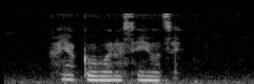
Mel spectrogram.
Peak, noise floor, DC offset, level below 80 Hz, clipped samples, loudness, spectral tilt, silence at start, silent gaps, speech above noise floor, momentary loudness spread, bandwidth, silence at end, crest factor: -10 dBFS; -48 dBFS; under 0.1%; -48 dBFS; under 0.1%; -23 LUFS; -5.5 dB/octave; 0.35 s; none; 26 dB; 15 LU; 11.5 kHz; 0.15 s; 16 dB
